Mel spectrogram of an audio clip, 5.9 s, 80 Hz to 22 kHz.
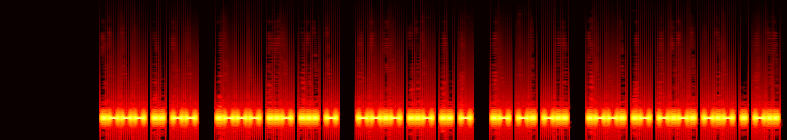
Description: Morse code, heard as a keyed tone, about 50 wpm, 700 Hz. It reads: JIM JUST QUIT AND PACKED
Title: Pangram Challenge v2 - 50wpm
